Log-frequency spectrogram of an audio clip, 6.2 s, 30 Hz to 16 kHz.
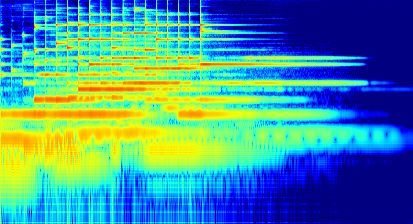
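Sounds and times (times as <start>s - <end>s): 
fantasy RPG music in a major scale: 0.1s - 5.0s.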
